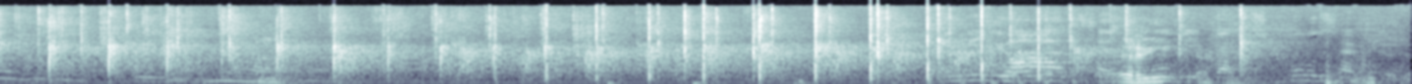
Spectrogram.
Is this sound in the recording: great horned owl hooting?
no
